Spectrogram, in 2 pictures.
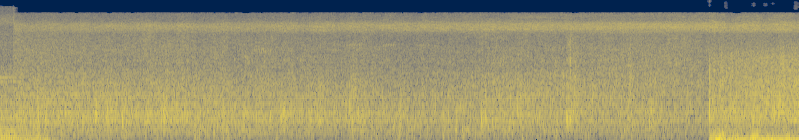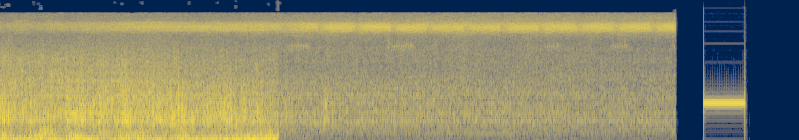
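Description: SsangYong Rexton's tyres rolling slowly over a gravel forest track, under a steady high insect trill. About seven seconds in the noise gets louder and deeper for a few seconds, then eases back. A short single beep comes near the end.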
